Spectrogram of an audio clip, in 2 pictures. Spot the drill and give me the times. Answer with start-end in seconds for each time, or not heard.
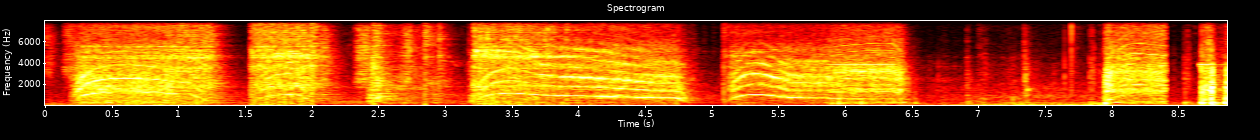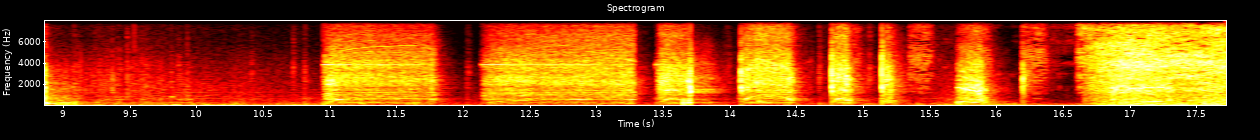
0.0-17.5.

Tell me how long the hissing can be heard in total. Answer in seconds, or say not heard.
3 s.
